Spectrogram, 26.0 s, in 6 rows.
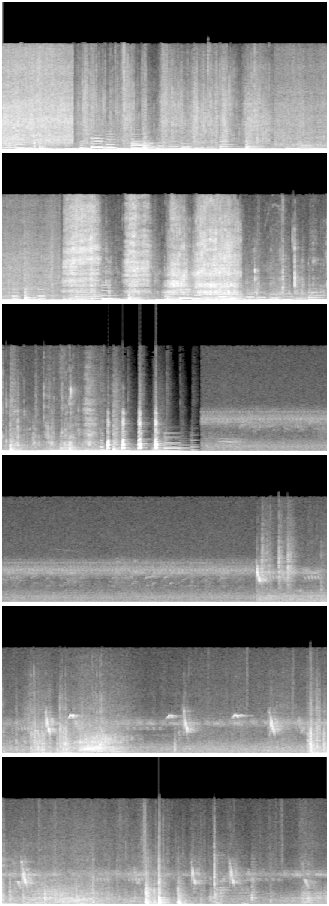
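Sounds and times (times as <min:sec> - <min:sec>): bird chirps: 0:11.4 - 0:18.4, 0:19.1 - 0:22.1
sliding door opening: 0:17.2 - 0:19.1, 0:21.4 - 0:23.8.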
